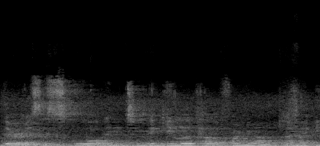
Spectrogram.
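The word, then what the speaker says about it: Temecula: I mean, I do want to note that this month there is a school in Tmicula, California. I might be mispronouncing Tmacula.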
